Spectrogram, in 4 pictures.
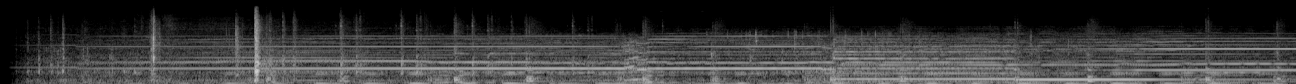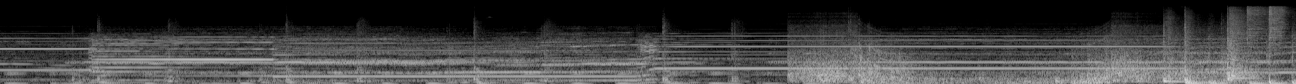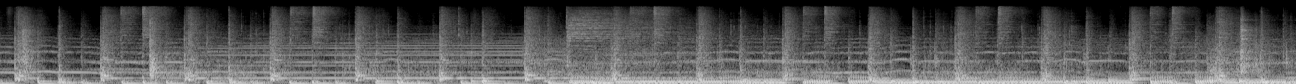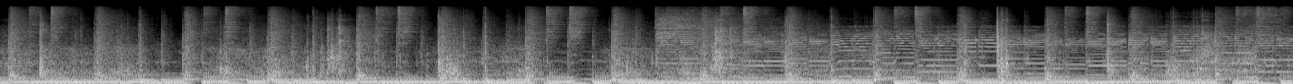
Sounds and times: Music: 0.1s - 51.8s.

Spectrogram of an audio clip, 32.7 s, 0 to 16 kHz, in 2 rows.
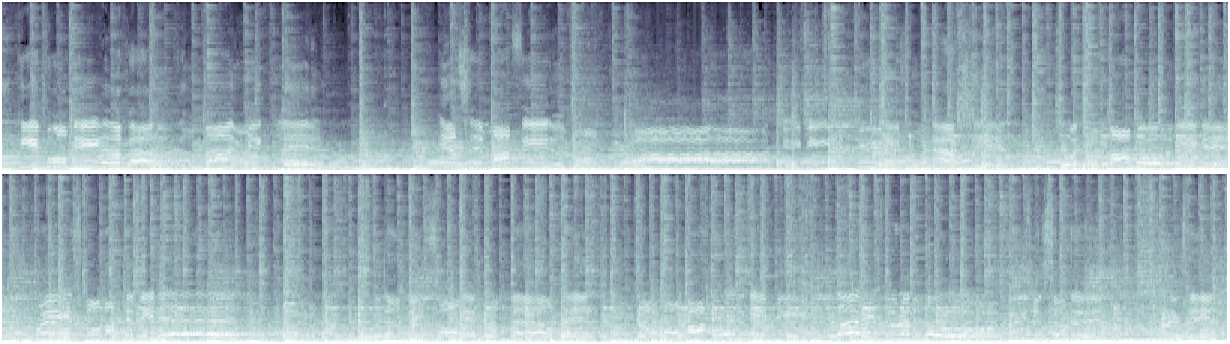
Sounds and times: Music: 0.0s - 32.6s
Female singing: 0.1s - 4.5s, 5.8s - 20.3s, 21.0s - 32.6s.

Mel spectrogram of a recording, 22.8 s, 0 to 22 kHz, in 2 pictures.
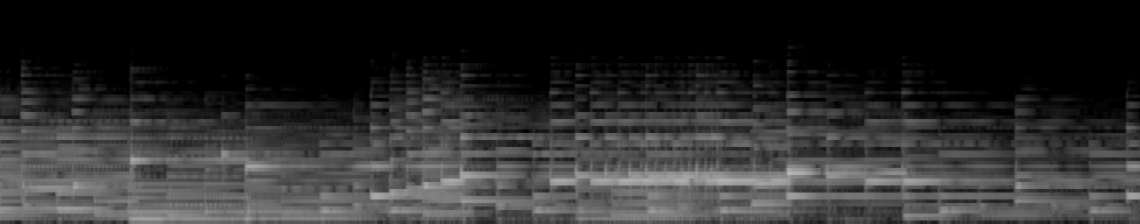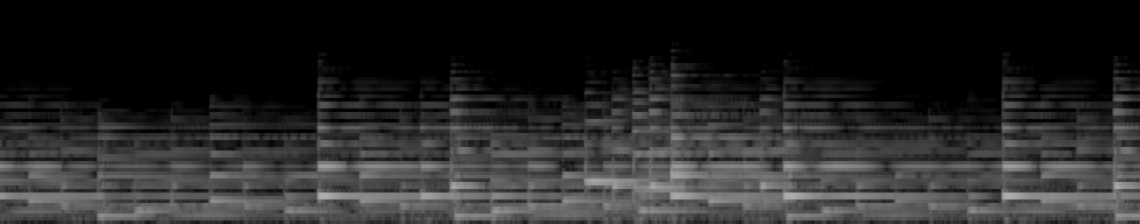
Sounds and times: Music: 0.0s - 22.8s.

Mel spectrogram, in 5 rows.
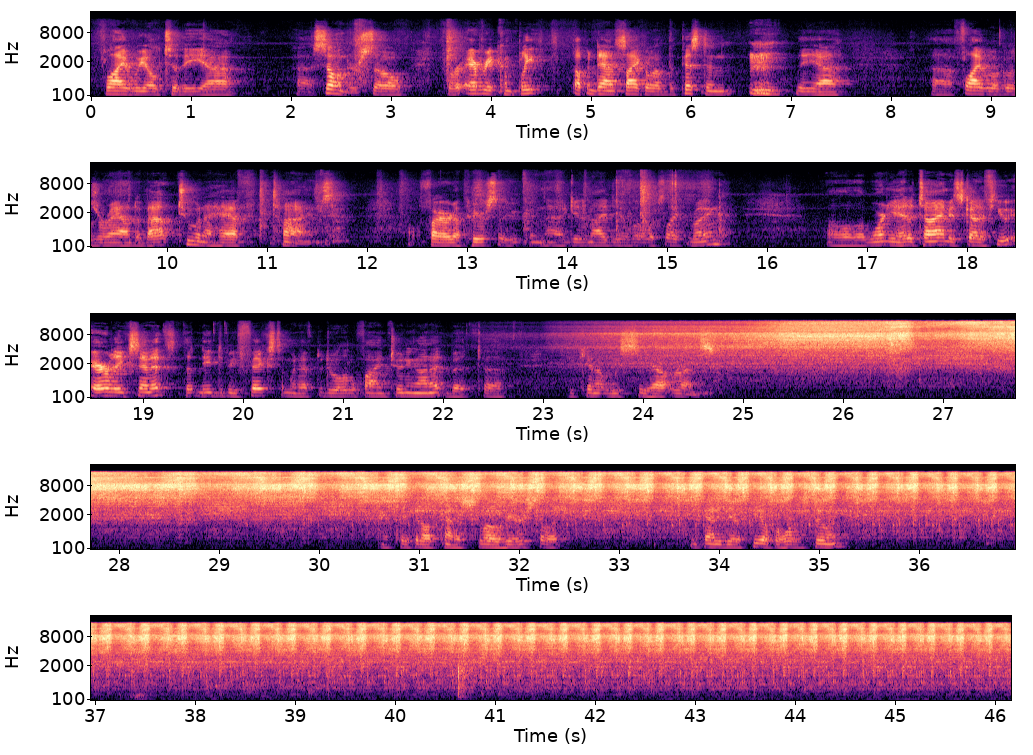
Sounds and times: Speech: 0.1s - 7.6s, 8.4s - 11.8s, 12.4s - 15.7s, 16.6s - 22.7s, 23.3s - 24.8s, 30.6s - 32.5s, 33.7s - 35.3s.

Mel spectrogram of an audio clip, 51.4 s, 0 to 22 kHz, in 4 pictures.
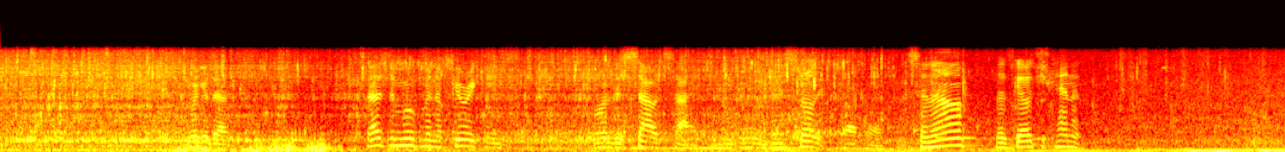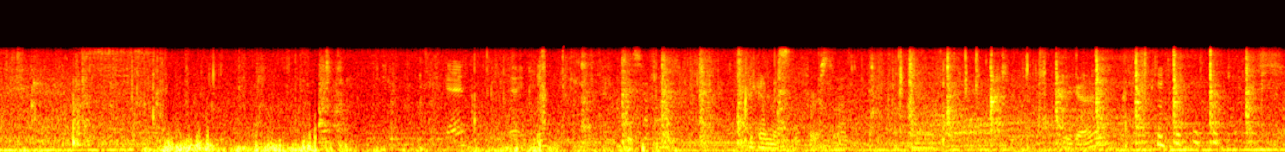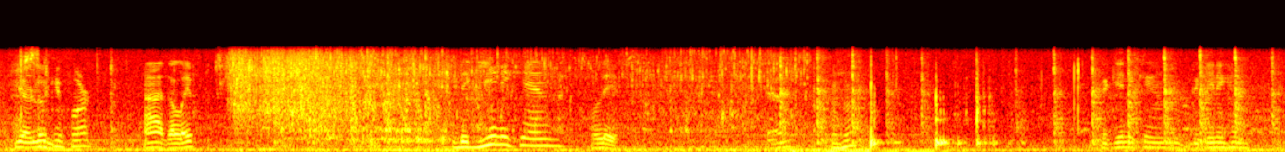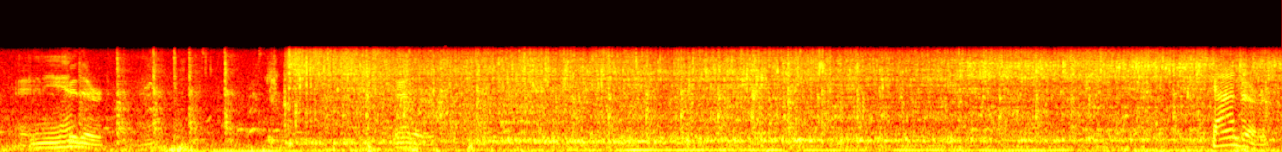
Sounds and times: Sink (filling or washing): 0.0s - 9.2s, 27.9s - 33.8s, 41.4s - 51.3s
Water: 0.0s - 12.4s, 27.8s - 35.7s, 41.2s - 51.3s.

